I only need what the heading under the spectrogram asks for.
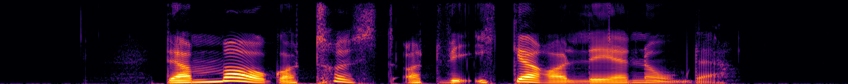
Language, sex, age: Norwegian, female, 63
